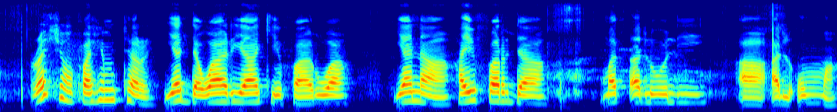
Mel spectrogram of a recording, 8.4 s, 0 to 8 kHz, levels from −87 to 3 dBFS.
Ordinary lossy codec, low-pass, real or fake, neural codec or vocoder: none; 7.2 kHz; real; none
